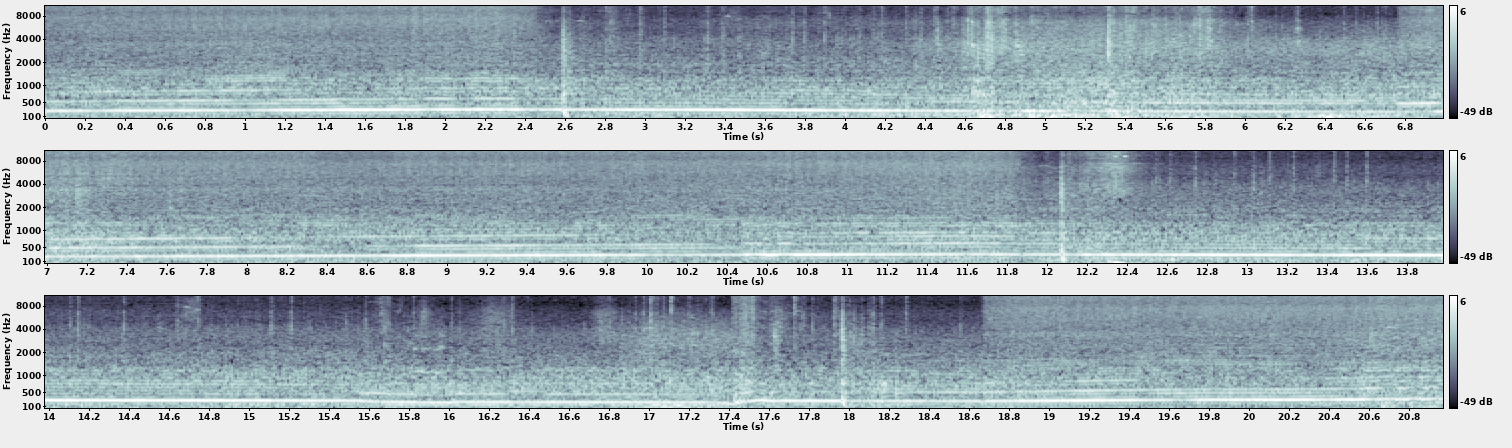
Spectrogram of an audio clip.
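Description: A sports car engine hums steadily, rising and dipping in pitch as it shifts gears.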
